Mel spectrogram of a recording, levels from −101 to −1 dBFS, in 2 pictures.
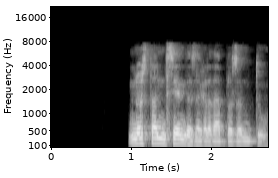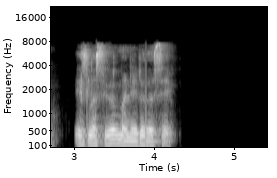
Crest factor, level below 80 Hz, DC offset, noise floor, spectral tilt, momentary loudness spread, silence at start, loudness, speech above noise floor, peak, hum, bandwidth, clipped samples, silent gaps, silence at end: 18 dB; -56 dBFS; under 0.1%; under -90 dBFS; -5 dB/octave; 12 LU; 1 s; -18 LUFS; over 73 dB; -2 dBFS; none; 7.8 kHz; under 0.1%; 2.95-3.00 s; 1.2 s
